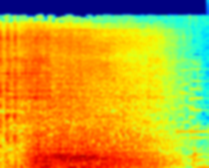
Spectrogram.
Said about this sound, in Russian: давай заводи свою колымагу наконец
